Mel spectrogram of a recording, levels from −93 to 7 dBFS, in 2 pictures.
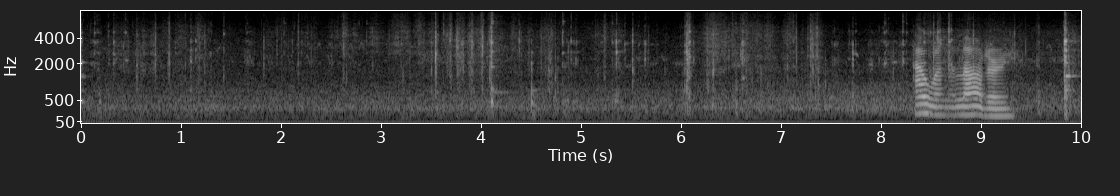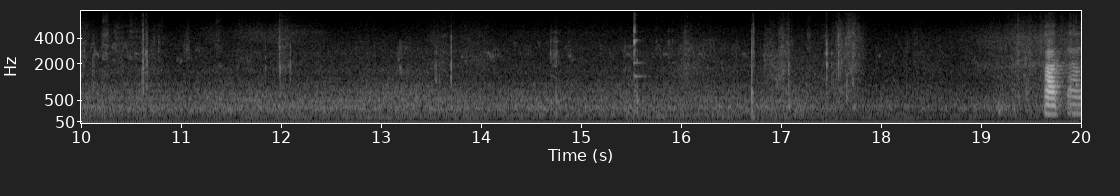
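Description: No technical faults are audible, and the call-path coding simply leaves nothing above 8 kHz, consistent with a wideband codec.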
